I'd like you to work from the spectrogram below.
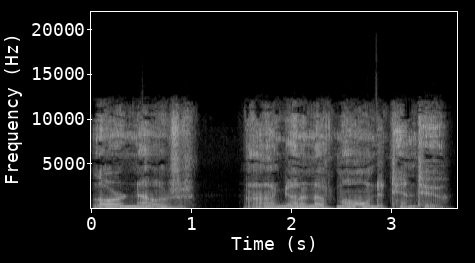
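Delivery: a hint of despair, high; weary, despairing reply; a touch of despair. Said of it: "little accent of despair".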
